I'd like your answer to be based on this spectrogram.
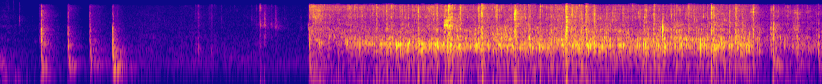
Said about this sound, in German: Ja, da sieht man schon, wie das Ei dynamisch sich der Pfanne annimmt und die Hitze aufnimmt in sich vereint und ah, das zweite Ei haben wir jetzt auch noch dazu genommen.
